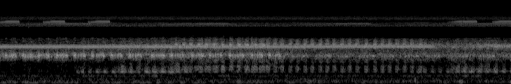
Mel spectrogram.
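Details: Night chorus of frogs in rice fields, dense fast pulsed calls running almost continuously, layered with a constant shrill insect hum and intermittent high chirping, fading slightly near the end.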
